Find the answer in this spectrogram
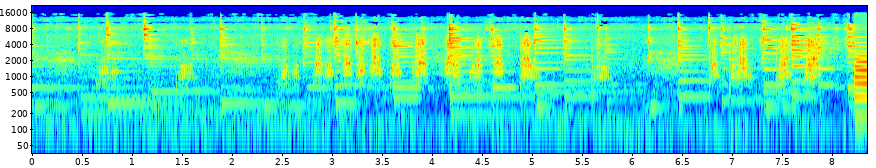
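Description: Cayuga drakes giving short, repeated quacks over background music of long held notes.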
